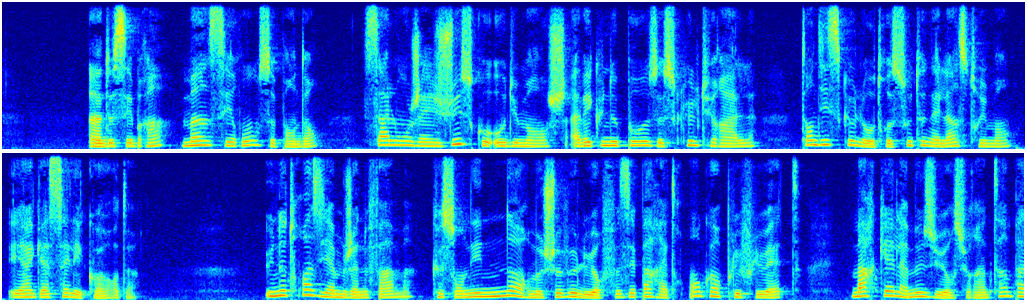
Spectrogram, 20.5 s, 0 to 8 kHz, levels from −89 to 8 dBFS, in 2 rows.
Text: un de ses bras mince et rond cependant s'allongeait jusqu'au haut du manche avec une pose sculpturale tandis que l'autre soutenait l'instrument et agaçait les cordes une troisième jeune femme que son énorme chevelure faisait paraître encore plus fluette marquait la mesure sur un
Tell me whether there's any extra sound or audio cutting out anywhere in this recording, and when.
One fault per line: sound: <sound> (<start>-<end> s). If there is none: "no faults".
no faults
